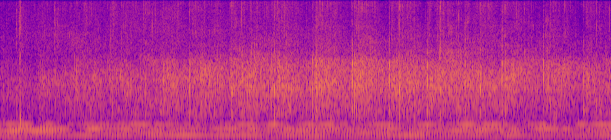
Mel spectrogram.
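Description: An audience gives God a praise clap after a prayer, a dense, steady wash of applause lasting the whole moment, with a sustained organ-like tone humming underneath.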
